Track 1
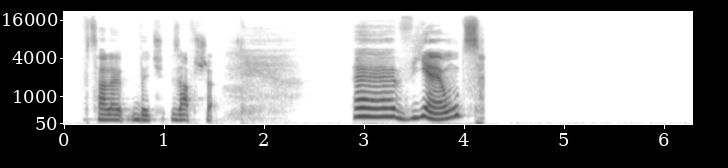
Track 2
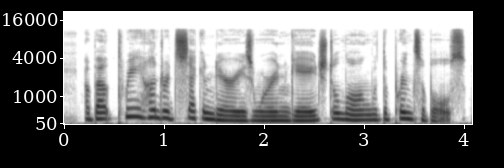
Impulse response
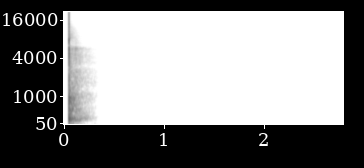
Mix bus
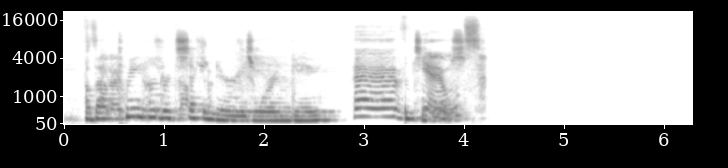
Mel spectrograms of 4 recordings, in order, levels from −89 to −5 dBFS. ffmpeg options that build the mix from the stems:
-filter_complex "[0:a]highpass=frequency=880:poles=1,volume=-1dB,asplit=3[link_01][link_02][link_03];[link_02]volume=-23.5dB[link_04];[1:a]equalizer=frequency=2900:width=4.8:gain=12,volume=-17dB,asplit=3[link_05][link_06][link_07];[link_05]atrim=end=2.56,asetpts=PTS-STARTPTS,afade=type=out:start_time=2.556:duration=0.004:curve=hsin[link_08];[link_06]atrim=start=2.56:end=3.41,asetpts=PTS-STARTPTS,volume=0[link_09];[link_07]atrim=start=3.41,asetpts=PTS-STARTPTS,afade=type=in:duration=0.004:curve=hsin[link_10];[link_08][link_09][link_10]concat=n=3:v=0:a=1,asplit=2[link_11][link_12];[link_12]volume=-4dB[link_13];[link_03]apad=whole_len=180006[link_14];[link_11][link_14]sidechaingate=range=-33dB:threshold=-60dB:ratio=16:detection=peak[link_15];[2:a]atrim=start_sample=2205[link_16];[link_04][link_13]amix=inputs=2:normalize=0[link_17];[link_17][link_16]afir=irnorm=-1:irlink=0[link_18];[link_01][link_15][link_18]amix=inputs=3:normalize=0,highpass=frequency=150:poles=1,flanger=delay=15.5:depth=2.8:speed=0.65,acompressor=threshold=-41dB:ratio=6"

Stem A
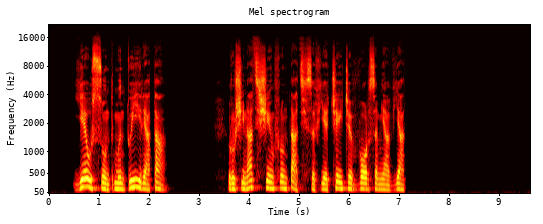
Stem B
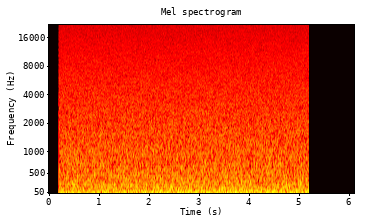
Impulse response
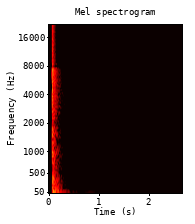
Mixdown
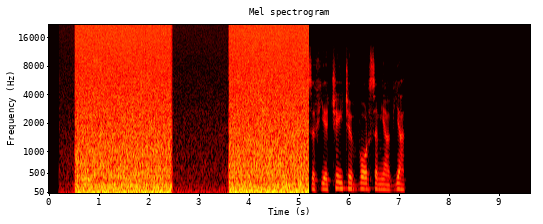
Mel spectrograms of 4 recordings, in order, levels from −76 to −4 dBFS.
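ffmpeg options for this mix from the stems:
-filter_complex "[0:a]highpass=46,bandreject=frequency=165.5:width_type=h:width=4,bandreject=frequency=331:width_type=h:width=4,volume=-12dB,asplit=2[link_01][link_02];[1:a]highshelf=frequency=10000:gain=8.5,volume=2.5dB[link_03];[link_02]apad=whole_len=269778[link_04];[link_03][link_04]sidechaingate=range=-30dB:threshold=-59dB:ratio=16:detection=peak[link_05];[link_01][link_05]amix=inputs=2:normalize=0,equalizer=frequency=310:width=5.1:gain=-5,asoftclip=type=tanh:threshold=-13.5dB"

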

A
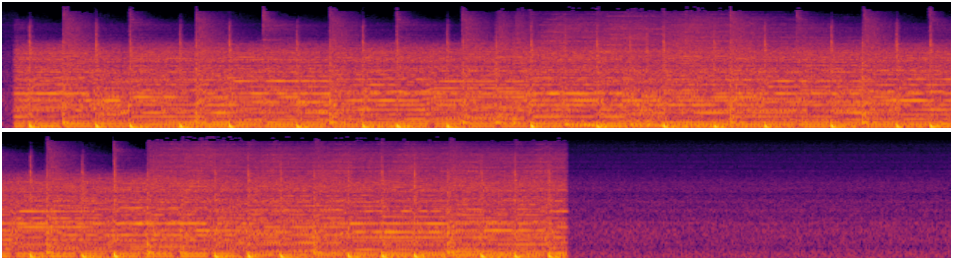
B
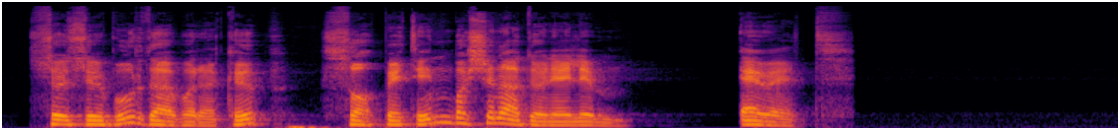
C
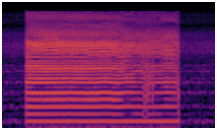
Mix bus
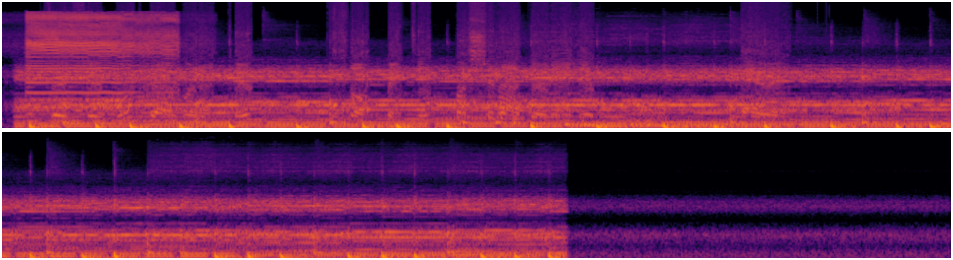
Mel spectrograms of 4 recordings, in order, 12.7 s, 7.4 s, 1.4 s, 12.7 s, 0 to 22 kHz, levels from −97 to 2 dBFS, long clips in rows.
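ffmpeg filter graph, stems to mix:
ffmpeg -i stem1.wav -i stem2.wav -i stem3.wav -filter_complex "[0:a]firequalizer=gain_entry='entry(150,0);entry(420,-7);entry(750,6);entry(1200,-30);entry(1900,9);entry(4100,-29);entry(5900,-10)':delay=0.05:min_phase=1,volume=-11.5dB[link_01];[1:a]highpass=frequency=420:width=0.5412,highpass=frequency=420:width=1.3066,alimiter=limit=-15.5dB:level=0:latency=1:release=29,aeval=exprs='val(0)*gte(abs(val(0)),0.0335)':channel_layout=same,volume=-11dB[link_02];[2:a]equalizer=frequency=13000:width_type=o:width=0.97:gain=14,volume=-3.5dB[link_03];[link_01][link_02][link_03]amix=inputs=3:normalize=0,equalizer=frequency=3100:width_type=o:width=0.37:gain=-6.5" out.wav

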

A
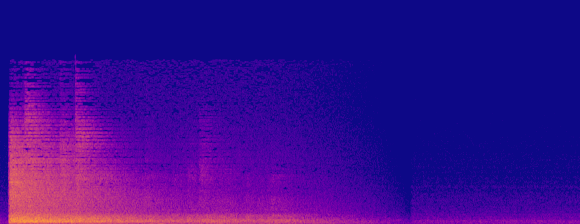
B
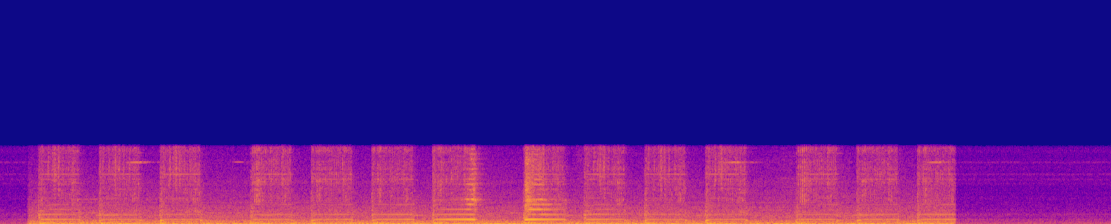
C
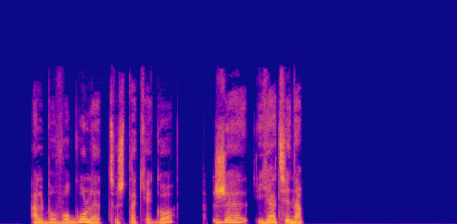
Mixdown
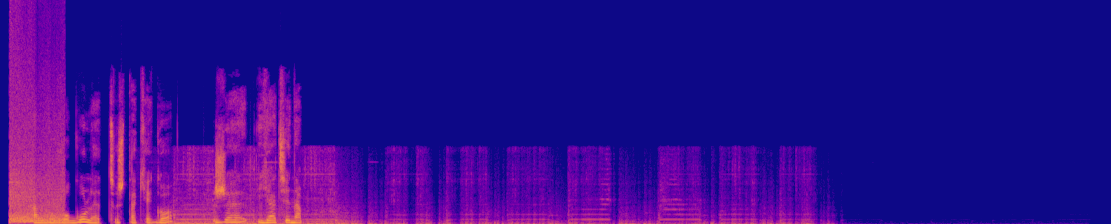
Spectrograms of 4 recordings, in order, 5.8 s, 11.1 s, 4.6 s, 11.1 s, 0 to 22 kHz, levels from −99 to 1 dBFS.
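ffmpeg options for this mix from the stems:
ffmpeg -i stem1.wav -i stem2.wav -i stem3.wav -filter_complex "[0:a]alimiter=limit=-20dB:level=0:latency=1:release=146,asplit=2[link_01][link_02];[link_02]highpass=frequency=720:poles=1,volume=11dB,asoftclip=type=tanh:threshold=-20dB[link_03];[link_01][link_03]amix=inputs=2:normalize=0,lowpass=frequency=1800:poles=1,volume=-6dB,acrusher=bits=5:mix=0:aa=0.5,volume=2.5dB,asplit=3[link_04][link_05][link_06];[link_04]atrim=end=0.66,asetpts=PTS-STARTPTS,afade=type=out:start_time=0.656:duration=0.004:curve=hsin[link_07];[link_05]atrim=start=0.66:end=2.5,asetpts=PTS-STARTPTS,volume=0[link_08];[link_06]atrim=start=2.5,asetpts=PTS-STARTPTS,afade=type=in:duration=0.004:curve=hsin[link_09];[link_07][link_08][link_09]concat=n=3:v=0:a=1[link_10];[1:a]alimiter=limit=-14dB:level=0:latency=1:release=177,acompressor=threshold=-24dB:ratio=16,adelay=1350,volume=-8.5dB,afade=type=out:start_time=2.93:duration=0.78:silence=0.473151,afade=type=out:start_time=8.08:duration=0.67:silence=0.375837[link_11];[2:a]volume=-1dB[link_12];[link_10][link_11][link_12]amix=inputs=3:normalize=0,agate=range=-37dB:threshold=-41dB:ratio=16:detection=peak,acompressor=threshold=-23dB:ratio=4" out.wav

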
